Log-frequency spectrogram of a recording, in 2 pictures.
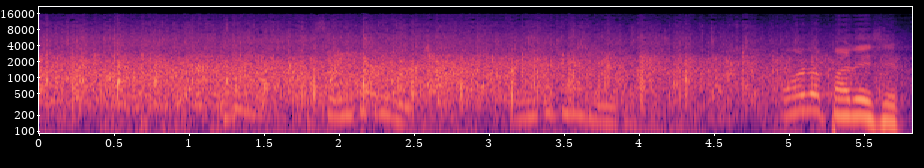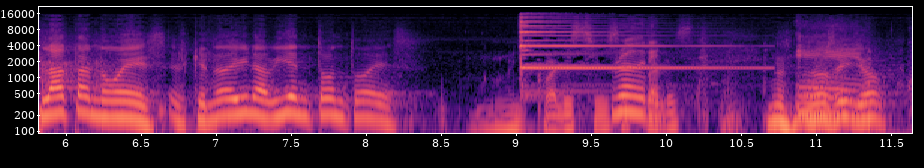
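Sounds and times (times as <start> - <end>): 
applause: 0.0 - 6.2
speech: 5.1 - 8.4, 9.5 - 11.6.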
